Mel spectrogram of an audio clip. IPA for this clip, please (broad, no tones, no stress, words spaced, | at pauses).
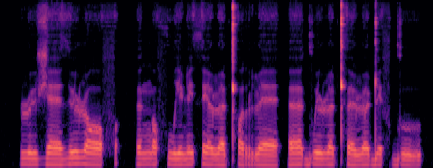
ɭʉʒɛ ðʉɭɔf | əŋɔfwi ɳiθeɐ̯ɭɐ ʈʰɔrɭɛ | ɜ ɡwʉɭɐʈʰə ɭɤɖefɡu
